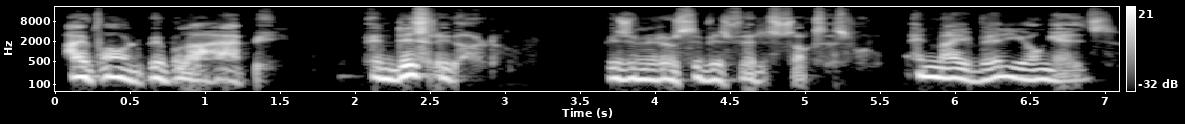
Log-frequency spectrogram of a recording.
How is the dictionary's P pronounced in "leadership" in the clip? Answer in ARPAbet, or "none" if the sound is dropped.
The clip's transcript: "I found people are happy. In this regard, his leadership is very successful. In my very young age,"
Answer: F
